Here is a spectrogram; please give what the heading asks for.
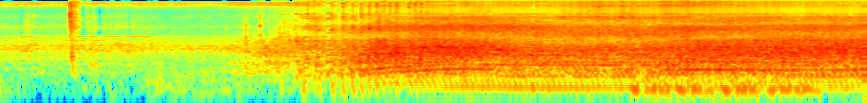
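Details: Craftsman Platinum mower after a carburetor rebuild and a new recoil, drive belt and blade: the small engine catches and climbs to a steady, even buzz that holds speed without surging or misses; it runs healthy.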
